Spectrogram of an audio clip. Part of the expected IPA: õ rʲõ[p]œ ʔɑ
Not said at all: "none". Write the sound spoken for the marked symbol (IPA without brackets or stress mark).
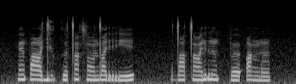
pː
